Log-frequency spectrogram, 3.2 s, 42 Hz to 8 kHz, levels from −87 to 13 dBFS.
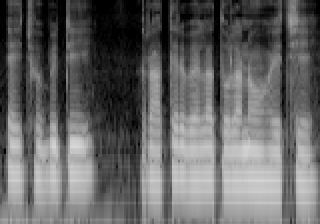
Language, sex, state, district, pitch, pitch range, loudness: Bengali, male, West Bengal, Alipurduar, 120 Hz, 115-130 Hz, -14 LUFS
